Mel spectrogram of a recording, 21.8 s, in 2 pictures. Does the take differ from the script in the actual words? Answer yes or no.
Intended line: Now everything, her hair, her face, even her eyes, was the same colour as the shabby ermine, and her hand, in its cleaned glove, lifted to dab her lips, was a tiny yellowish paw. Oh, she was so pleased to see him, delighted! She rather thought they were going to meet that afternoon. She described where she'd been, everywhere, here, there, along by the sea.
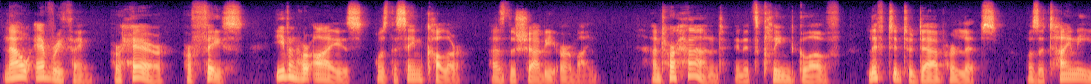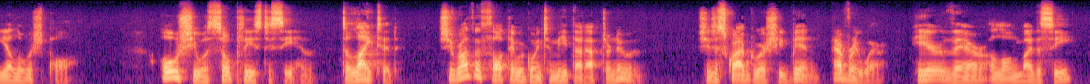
no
